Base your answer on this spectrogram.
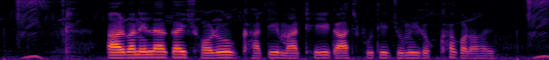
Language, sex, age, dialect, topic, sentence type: Bengali, male, 25-30, Northern/Varendri, agriculture, statement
